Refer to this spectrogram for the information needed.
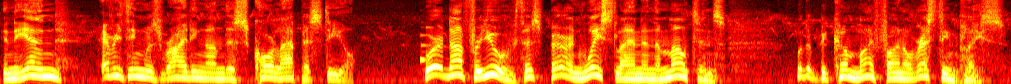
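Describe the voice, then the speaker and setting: A man's voice: on the high side, lively intonation, normal speed, a little hiss or hum. An actor voicing a grateful, middle-aged male merchant heir in a game, earnest and effusive.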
